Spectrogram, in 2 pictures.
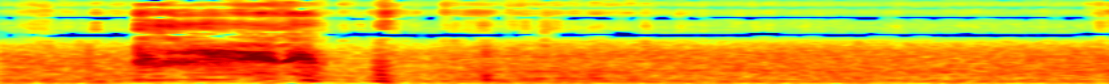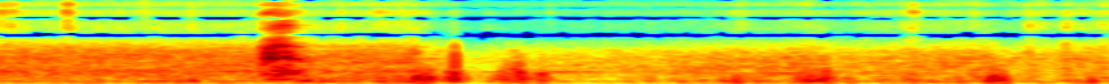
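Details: A baby mule, live and enjoying himself, gives a loud harsh burst of noise lasting under a second near the start, then a few short snorting bursts later, over a steady background hum.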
